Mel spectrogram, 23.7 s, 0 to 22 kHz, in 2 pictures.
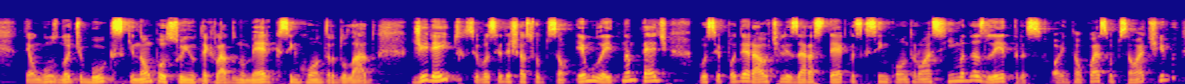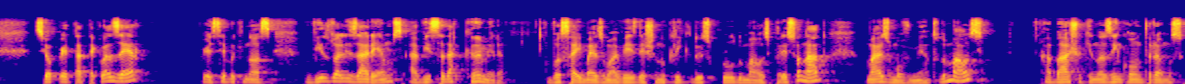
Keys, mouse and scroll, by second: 12.8 KP_0, 13.8-19.8 scroll up 1, 19.8-21.2 middle drag, 21.2 scroll down 2.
